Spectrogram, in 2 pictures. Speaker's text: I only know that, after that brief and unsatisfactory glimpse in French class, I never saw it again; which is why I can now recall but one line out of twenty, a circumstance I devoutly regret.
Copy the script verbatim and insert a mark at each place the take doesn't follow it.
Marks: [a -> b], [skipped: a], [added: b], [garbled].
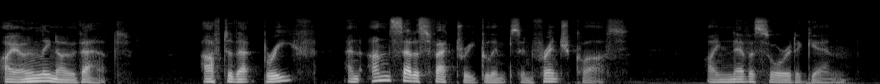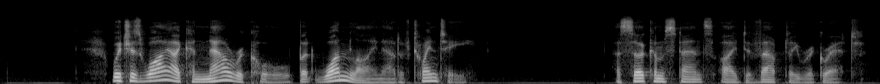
I only know that, after that brief and unsatisfactory glimpse in French class, I never saw it again; which is why I can now recall but one line out of twenty, a circumstance I devoutly regret.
